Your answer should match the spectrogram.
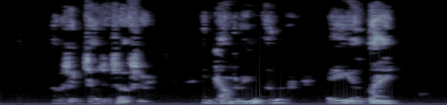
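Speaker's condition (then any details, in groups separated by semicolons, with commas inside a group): Parkinson's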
